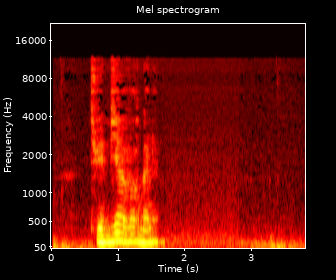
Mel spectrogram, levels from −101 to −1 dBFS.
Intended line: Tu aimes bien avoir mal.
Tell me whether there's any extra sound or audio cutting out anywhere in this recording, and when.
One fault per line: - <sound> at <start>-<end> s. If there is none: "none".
none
